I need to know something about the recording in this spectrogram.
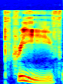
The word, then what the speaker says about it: prive: The initial vowel sound in each of those words was traditionally spelled with an I and pronounced with the sound of the letter I at the time, which was E.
